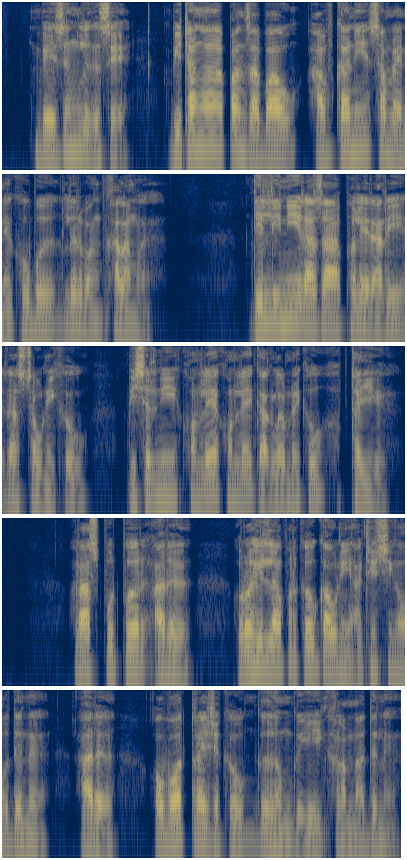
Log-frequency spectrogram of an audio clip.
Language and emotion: Bodo, neutral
